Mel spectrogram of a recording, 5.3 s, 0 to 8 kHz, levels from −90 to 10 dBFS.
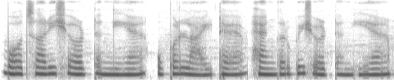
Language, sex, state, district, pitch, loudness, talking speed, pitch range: Hindi, female, Bihar, Gaya, 230 Hz, -32 LUFS, 150 wpm, 220-240 Hz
